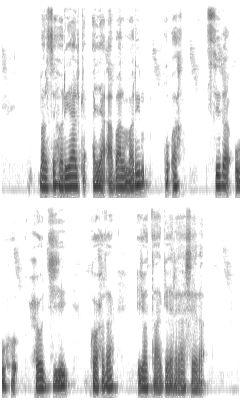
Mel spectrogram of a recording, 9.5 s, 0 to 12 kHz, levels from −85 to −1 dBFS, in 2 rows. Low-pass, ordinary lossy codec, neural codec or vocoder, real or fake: 10.8 kHz; none; none; real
